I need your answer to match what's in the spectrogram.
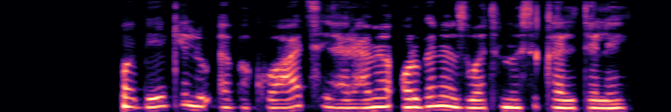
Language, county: Lithuanian, Šiauliai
